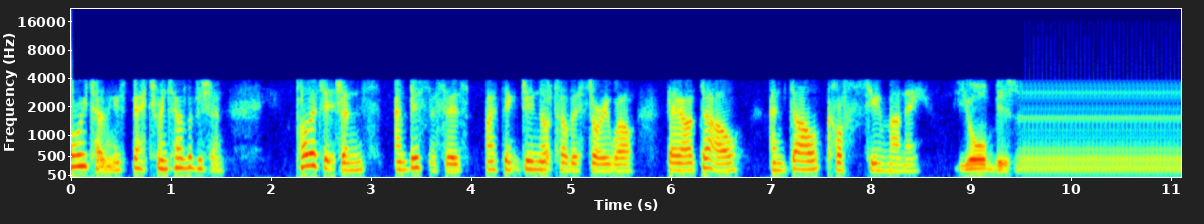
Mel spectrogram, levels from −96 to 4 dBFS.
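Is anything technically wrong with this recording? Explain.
Yes. Throughout, the speech has a buzzy, gravelly roughness confined to roughly 200 Hz to 3.7 kHz. That band and texture point to the GSM full-rate codec, which fits a 13 kbps GSM link.

At 2.58 to 2.65 s, just before "and businesses I think", a brief metallic ring holds the sound for about 60 ms. These are lost GSM frames, concealed by repeating the last good frame.

From 9.54 s to the end, one 43 ms fragment repeats dozens of times as a machine-gun stutter at about 23.4 Hz. This is a system hang loop, where the sound hardware kept replaying a ring buffer that fits 2048 samples.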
